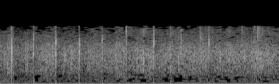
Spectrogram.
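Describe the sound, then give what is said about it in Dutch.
An audience applauding a contestant's answer during a quiz game about God: a steady, dense wash of many hands clapping at once with brief sharper claps poking through, sustained at an even, moderate loudness with no voices over it. “Applaus, die is goed.”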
